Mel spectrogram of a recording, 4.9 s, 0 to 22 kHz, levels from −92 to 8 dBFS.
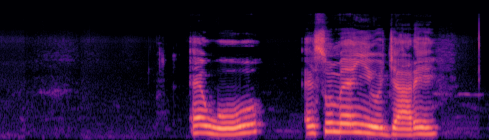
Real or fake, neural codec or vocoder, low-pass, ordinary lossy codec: real; none; 14.4 kHz; none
